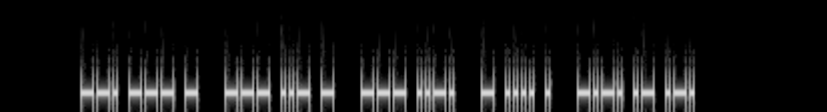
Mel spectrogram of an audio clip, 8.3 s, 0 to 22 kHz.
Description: Morse code, heard as a keyed tone, about 30 wpm, 700 Hz. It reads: GOT OUT OF THE CAR
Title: Sets of 5 Words Encore 30wpm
